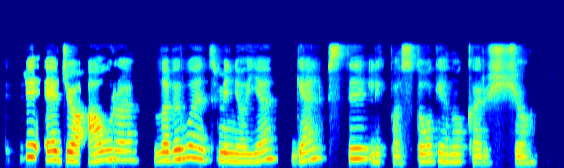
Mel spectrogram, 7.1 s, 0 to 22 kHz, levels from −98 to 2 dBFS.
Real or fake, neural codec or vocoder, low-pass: real; none; 7.2 kHz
